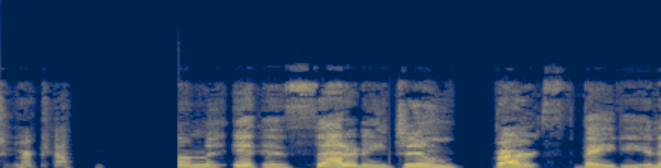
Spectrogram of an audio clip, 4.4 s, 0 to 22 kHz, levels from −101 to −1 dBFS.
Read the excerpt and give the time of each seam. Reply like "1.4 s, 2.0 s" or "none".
1.2 s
